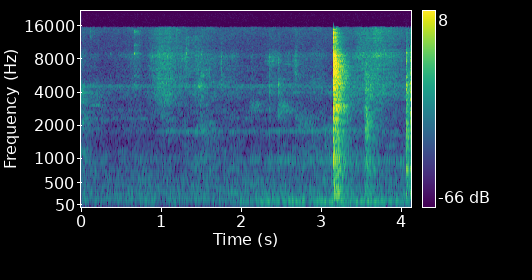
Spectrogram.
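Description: A utensil knocks once sharply against a mixing bowl about three seconds in, with a smaller tap just after, as curd is added to the mutton marinade.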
